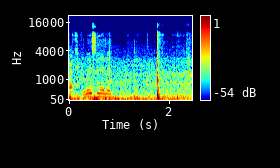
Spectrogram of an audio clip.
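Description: A basketball bouncing once on pavement, a single sharp thud near the end, with faint talking early on.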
